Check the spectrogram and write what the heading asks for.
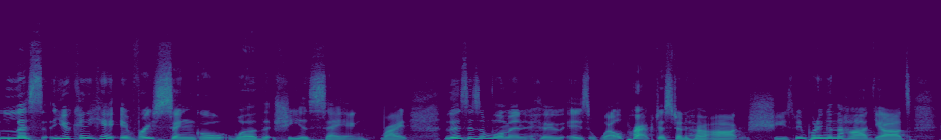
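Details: Adult woman speaking; typical voice.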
